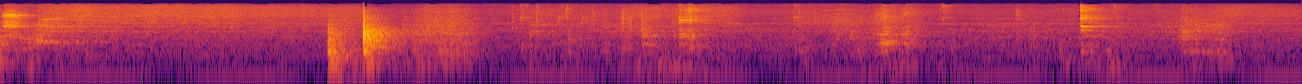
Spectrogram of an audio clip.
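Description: Metal fork clinking and scraping against a ceramic plate while food is picked up: two sharp clinks about two seconds in, then a few lighter taps.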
